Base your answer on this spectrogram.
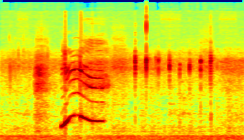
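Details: Wolfdog puppy, seven and a half weeks old, playing with its mother: a single rising-then-falling whining yelp, rich in overtones and lasting under a second, with soft rustling and scattered clicks before and after.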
